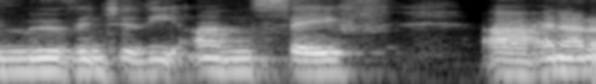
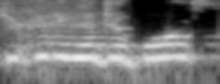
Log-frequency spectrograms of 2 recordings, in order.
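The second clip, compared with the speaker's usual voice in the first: high, thrilled mock-delighted squeal; high excited coach cheering on a divorce; 12 semitones higher, 3 dB louder, faster than usual. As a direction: gush over their divorce like it's great news.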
